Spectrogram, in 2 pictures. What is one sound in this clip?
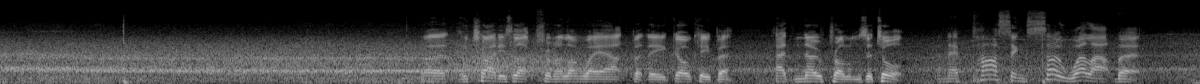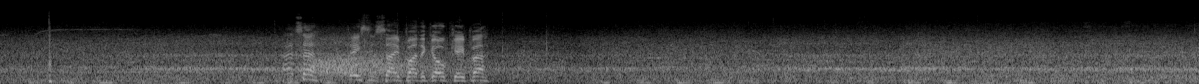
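A stadium crowd murmurs and roars steadily in the background.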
